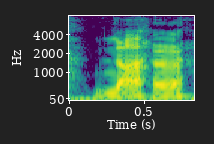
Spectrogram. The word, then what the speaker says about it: Nahe: Nahe region. – That's right. That's N-A-H-E, folks. – It's hard to pronounce.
